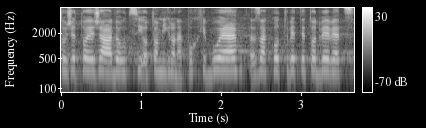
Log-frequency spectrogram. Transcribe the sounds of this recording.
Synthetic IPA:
t̪oʒɛt̪o̞jɛʒaːdo̞wt͡siːʔo̞t̪omɲɪɡdo̞nɛpo̞xɪbujɛzakot̪vɪt̪t̪ːɪt̪o̞dvjɛvjɛt͡sɪ

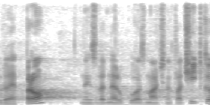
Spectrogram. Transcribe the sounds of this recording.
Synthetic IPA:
dojɛpɾo | nɛʒzvɛdnɛɾukuazmaːt͡ʃnɛt̪lat͡ʃiːt̪ko

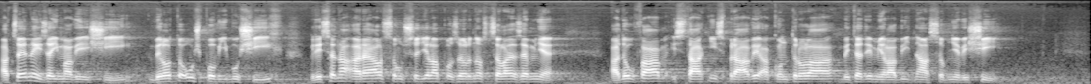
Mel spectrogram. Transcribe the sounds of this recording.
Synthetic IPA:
ʔa̰t͡sojɛnɛjzajiːmavjɛjʃiː | bɪlo̞t̪o̞ʔuʃpo̞viːbuʃiːxɡdɪsɛnaʔaɾɛaːlso̞wst̪r̥ɛɟɪlapo̞zo̞ɾnost̪̚t͡sɛlɛːzɛmɲɛ | ʔa̰do̞wfaːmʔɪst̪aːt̪ɲiːspɾaːvɪako̞nt̪ɾo̞labɪt̪ɛdɪmɲɛlabiːt̪naːso̞bɲɛvɪʃḭː

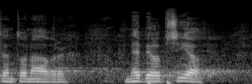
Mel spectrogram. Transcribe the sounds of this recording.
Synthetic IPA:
t̪ɛnt̪onaːvr̩x | nɛbɪlpr̝̥ɪjat̪̚

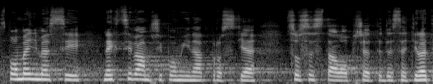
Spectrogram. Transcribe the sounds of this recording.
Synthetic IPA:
fspo̞mɛɲmɛsɪnɛxt͡sɪvaːmpr̥ɪpo̞miːnat̪̚pɾo̞scɛt͡so̞sɛst̪alopr̝̥ɛd̪dɛsɛcɪlɛt̪

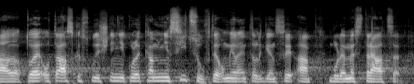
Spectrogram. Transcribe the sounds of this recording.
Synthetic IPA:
at̪o̞jɛʔo̞t̪aːskaskut̪ɛt͡ʃɲɛɲɛko̞lɪkamɲɛsiːt͡suːft̪ɛːʔumiɛlɛʔɪnt̪ɛlɪɡɛnt͡sɪʔa | budɛmɛst̪ɾaːt͡sɛ̰t̪

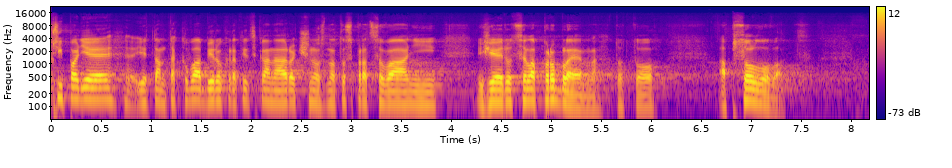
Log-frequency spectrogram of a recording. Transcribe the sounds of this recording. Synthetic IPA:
pr̥iːpaɟɛjɛt̪amt̪ako̞vaːbɪɾo̞kɾat̪ɪt͡skaːnaːɾo̞t͡ʃno̞st̪nat̪o̞spɾat͡so̞vaːɲiː | ʒɛjɛdo̞t͡sɛlapɾo̞blɛːmt̪o̞t̪o̞ | ʔapso̞lvova̰t̪

